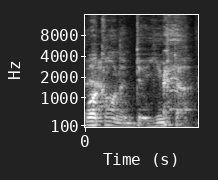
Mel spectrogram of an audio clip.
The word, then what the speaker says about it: Dejounte: DeJounte Murray. – DeJounte. I didn't know if it was hard or it. – Soft J.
